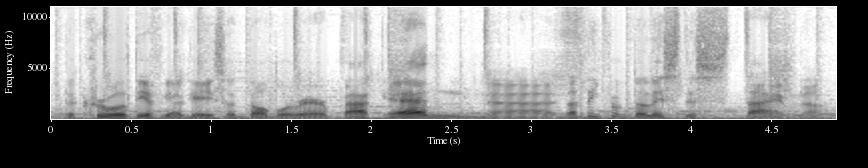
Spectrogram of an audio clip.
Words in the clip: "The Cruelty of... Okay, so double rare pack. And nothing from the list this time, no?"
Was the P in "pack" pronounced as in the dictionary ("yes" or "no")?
yes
